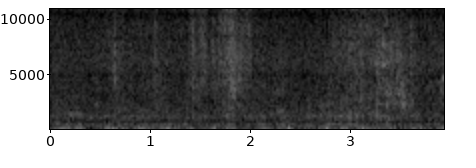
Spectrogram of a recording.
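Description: Honey bees buzz in a dense, continuous drone, close by and steady, with individual wingbeats flickering through the hum.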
